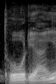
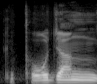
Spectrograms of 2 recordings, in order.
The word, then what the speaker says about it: 도량: 이런 말을 많이 쓰거든요 그런데 쓰기는 마 당장 짤을 쓰는데요 길도 짜 읽기 는 도량이 라고 읽어요 이런 불교 한문에 의미 파름 이 많이 있거든요 그 잘 구별해서 해야되요 도장 그러면 불교 모르는 사람이다 이렇게 알거든요 도량 그렇게 있는 게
